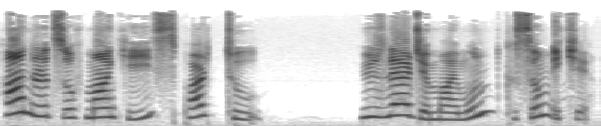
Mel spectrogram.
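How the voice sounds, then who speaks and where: High-voiced woman reading a storybook. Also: lively intonation, slow, dry recording, clean studio sound. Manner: quiet, lowered narration tags. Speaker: reader.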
